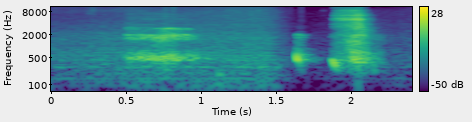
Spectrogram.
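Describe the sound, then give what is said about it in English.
A loud sneeze: a drawn-in breath, a brief sharp catch, then a forceful explosive burst that trails off. No one speaks. “…'s allergic to Denny's”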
